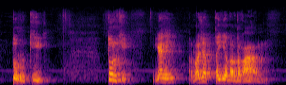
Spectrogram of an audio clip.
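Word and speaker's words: Recep Tayyip Erdoğan: तुर्की यानी रजब तैयब एर्दोगान, उनको अंग्रेजी में वहां की लैंग्वेज में रिसेप तैयब एर्दोगन बोलते हैं, लेकिन उर्दू और अरबी वाले जानते हैं कि कैसे प्रोनाउंसिएशन करना है, वो तलफ्फुज को ठीक तरह समझ लेते हैं।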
